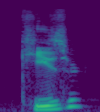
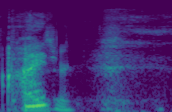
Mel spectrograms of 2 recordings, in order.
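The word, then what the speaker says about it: Keyzer: What'd you call him? Keezer? Is that right? Rhymes with geezer. It's Kaiser. I have Kaiser, like the.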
